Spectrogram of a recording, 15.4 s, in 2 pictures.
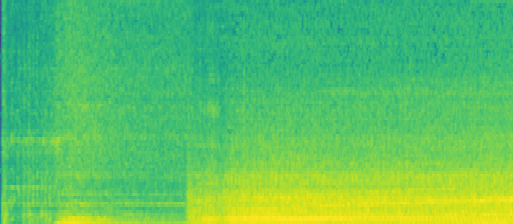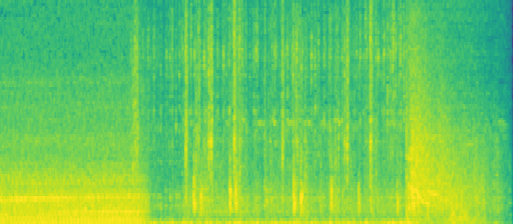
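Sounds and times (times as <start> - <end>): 
car engine failing: 0.0 - 15.3.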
